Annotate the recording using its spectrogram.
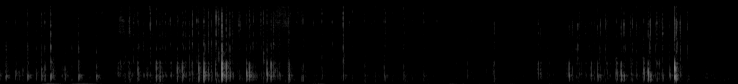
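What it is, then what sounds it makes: Cardboard box. A small, hollow, rigid black cardboard box is held in both hands and tapped with fingertips and nails. The result is a quiet, rapid, irregular stream of short, dry clicks and taps with a papery, crinkly edge. A few sharper, brighter taps stand out near the middle and end.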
